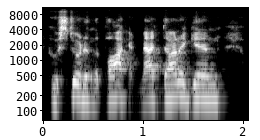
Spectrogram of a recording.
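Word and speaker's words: Dunigan: I can't pronounce that last name. – Matt Dunnigan.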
